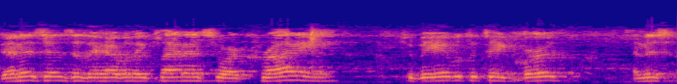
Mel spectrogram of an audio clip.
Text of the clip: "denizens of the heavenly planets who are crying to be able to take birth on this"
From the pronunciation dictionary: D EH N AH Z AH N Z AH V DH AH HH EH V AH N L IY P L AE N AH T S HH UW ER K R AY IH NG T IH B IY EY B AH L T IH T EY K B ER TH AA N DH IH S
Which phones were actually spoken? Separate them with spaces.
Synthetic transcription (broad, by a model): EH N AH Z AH N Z AH V DH AH HH EH V AH N L IY P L AE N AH T S HH UW ER K R AY IH NG T IH B IY EY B L T IH T EY K B ER TH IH N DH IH S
